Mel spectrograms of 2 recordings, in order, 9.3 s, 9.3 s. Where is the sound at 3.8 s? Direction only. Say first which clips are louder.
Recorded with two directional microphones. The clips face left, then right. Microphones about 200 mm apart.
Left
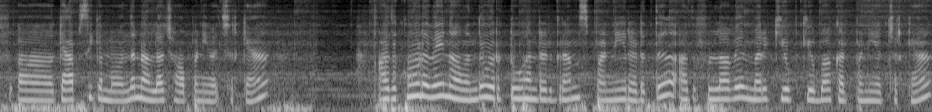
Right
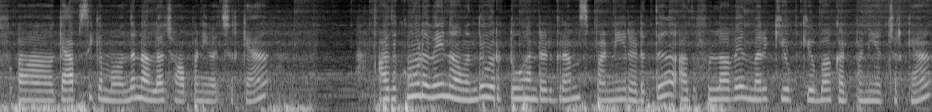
Left 4 dB; 40° left (ahead or behind).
